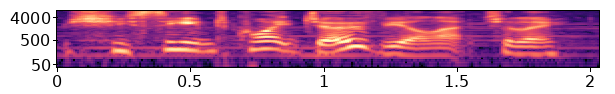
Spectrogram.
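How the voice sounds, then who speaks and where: A woman reading a fantasy novel as an audiobook narrator, expressive and dramatic, with hushed asides and pauses. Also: lowish voice. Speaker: narrator of a fan-made audiobook. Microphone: old microphone. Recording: music bed, older microphone. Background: background music.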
